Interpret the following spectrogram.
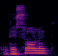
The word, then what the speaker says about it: Dishonored: Et pour le dernier, ça se prononce Dishonored, qui veut dire déshonoré.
